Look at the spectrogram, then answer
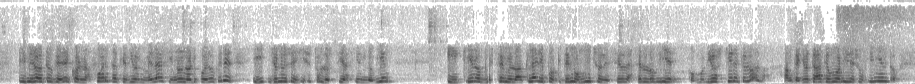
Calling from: Madrid, Community of Madrid, Spain; de Madrid.

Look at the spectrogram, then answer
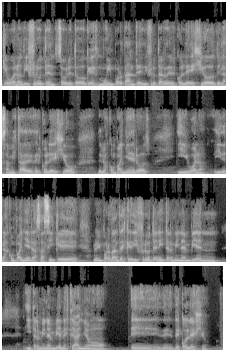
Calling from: Buenos Aires, Argentina; Estoy de aquí desde Buenos Aires.

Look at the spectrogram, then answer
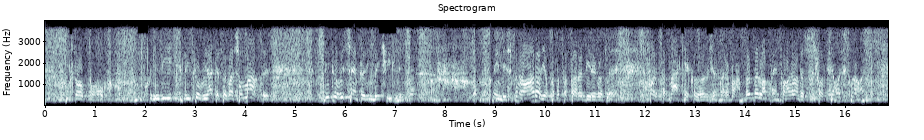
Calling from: Cagliari, Sardinia, Italy; sono da Cagliari, una grande soddisfazione, la mia stazione arriva dappertutto

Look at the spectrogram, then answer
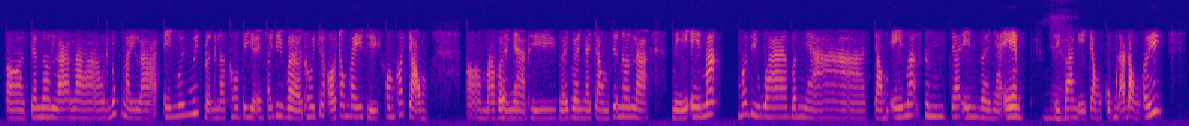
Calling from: Vietnam; Dạ, em ở Ninh Thuận.

